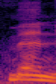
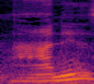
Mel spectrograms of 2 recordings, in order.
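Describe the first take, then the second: First: MENES with the first vowel moved forward to E; closed, fronted vowel. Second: MANES with open A, tune rising; original A vowel. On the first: Lecturer completing the vowel change, closer E in "menes". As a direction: say "menes" with E in place of A. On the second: Lecturer setting up the vowel change, open A in "Manes". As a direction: say "Manes" with a wide A, left hanging. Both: Shown as a demonstration. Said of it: "avec une fermeture et une antériorisation".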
